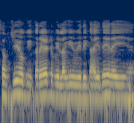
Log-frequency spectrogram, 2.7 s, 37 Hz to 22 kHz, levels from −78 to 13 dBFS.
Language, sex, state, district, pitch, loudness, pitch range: Hindi, male, Haryana, Rohtak, 140 Hz, -14 LUFS, 135-150 Hz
